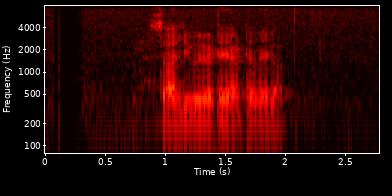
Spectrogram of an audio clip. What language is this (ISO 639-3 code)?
sin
